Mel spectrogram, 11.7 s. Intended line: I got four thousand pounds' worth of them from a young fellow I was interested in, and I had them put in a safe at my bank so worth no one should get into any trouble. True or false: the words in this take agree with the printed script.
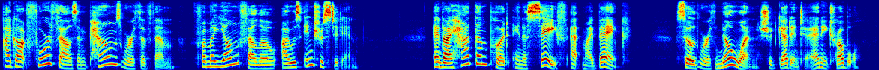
true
